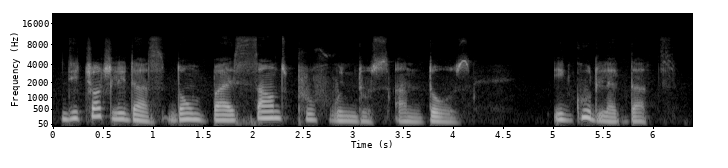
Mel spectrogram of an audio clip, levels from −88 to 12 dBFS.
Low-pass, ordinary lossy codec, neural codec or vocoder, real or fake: 10.8 kHz; none; none; real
